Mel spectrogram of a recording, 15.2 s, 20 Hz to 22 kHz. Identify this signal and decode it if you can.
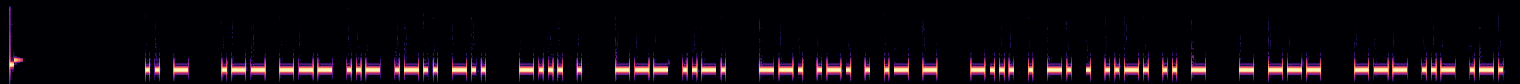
Morse code, heard as a keyed tone, about 25 wpm, 700 Hz. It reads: IT WOULD BE OF GREAT BENEFIT TO OUR
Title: Sentences from Top 1000 Words - Review Part 6 - 25wpm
